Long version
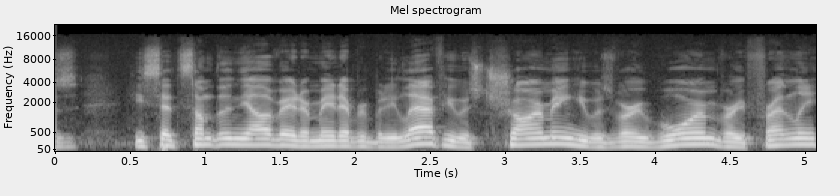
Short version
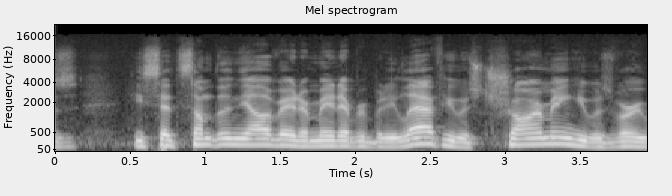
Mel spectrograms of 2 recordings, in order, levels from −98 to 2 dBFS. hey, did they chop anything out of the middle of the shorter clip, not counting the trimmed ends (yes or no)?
no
